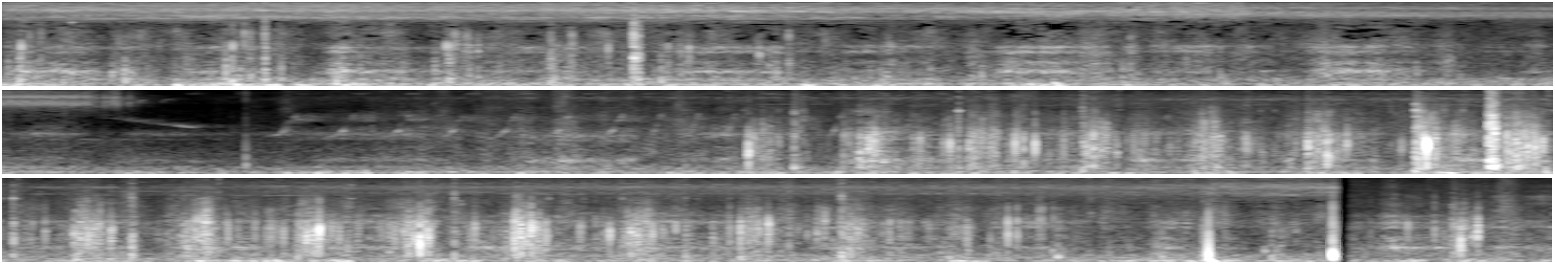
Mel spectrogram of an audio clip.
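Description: Footsteps on a gravel trail, about two steps a second, starting about eleven seconds in. Before them, a steady high-pitched drone that cuts off suddenly about eight seconds in.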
